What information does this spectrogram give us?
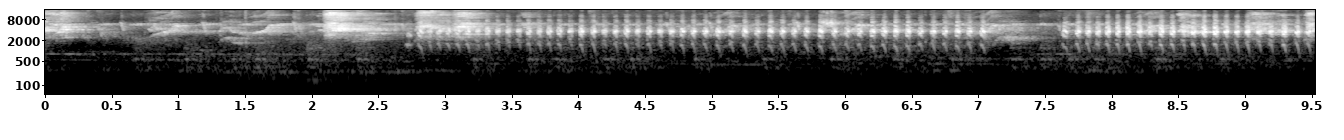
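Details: Collared kingfisher that calls all day without stopping: scratchy sounds at first, then a long quick run of harsh notes, a short break, and the rapid rattling series again.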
